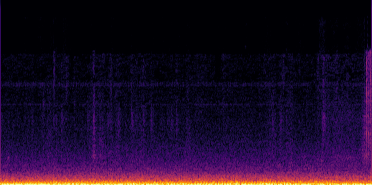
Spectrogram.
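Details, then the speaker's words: Ford Focus ST cabin at part throttle, held at constant revs while accelerating: deep, steady booming hum, the worst of the exhaust drone, before the trunk-cover fix. "yeah right there right there it drones the worst it's absolutely terrible"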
